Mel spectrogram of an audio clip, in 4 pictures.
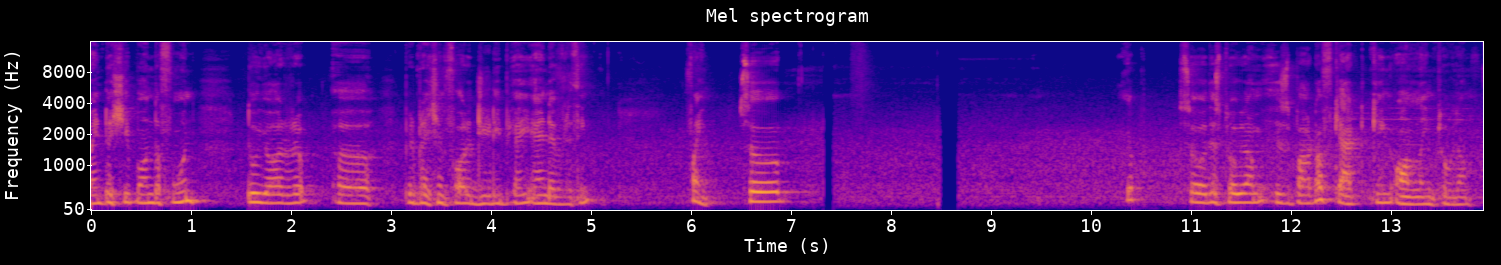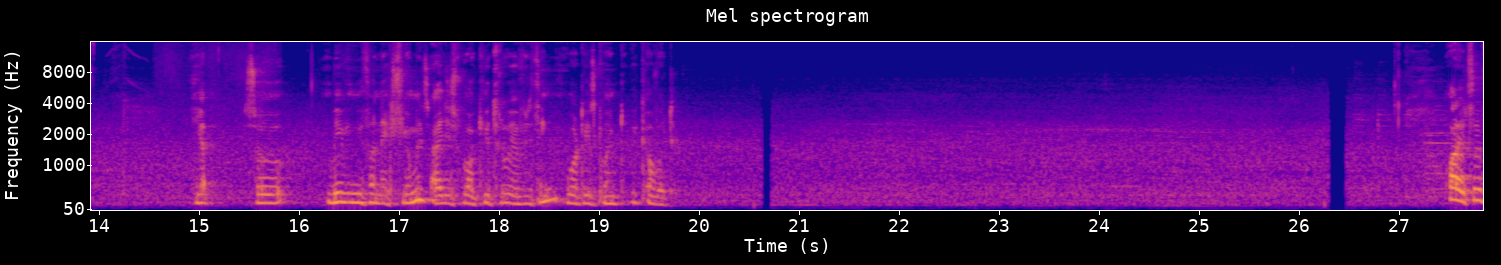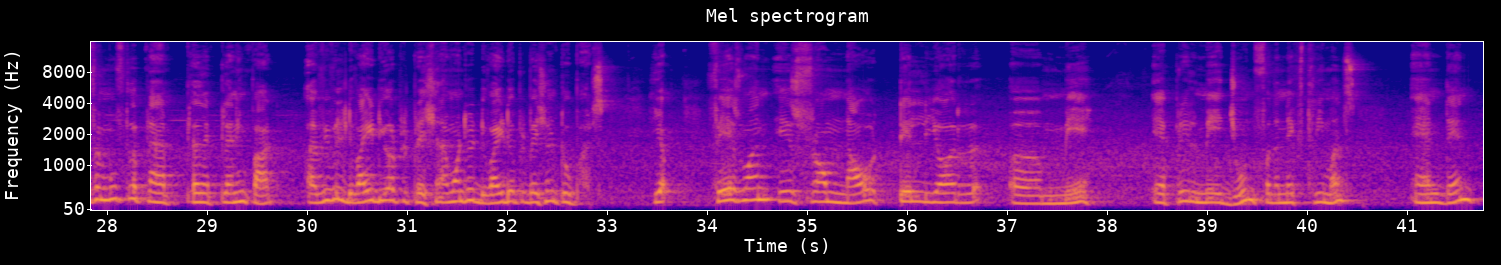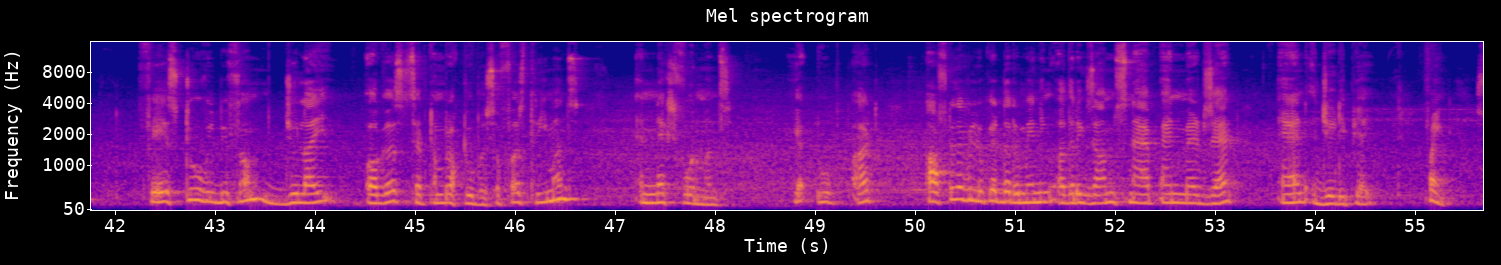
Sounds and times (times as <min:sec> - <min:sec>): Speech: 0:00.0 - 0:05.1, 0:06.0 - 0:07.1, 0:10.3 - 0:13.9, 0:14.9 - 0:19.8, 0:27.5 - 0:55.6.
